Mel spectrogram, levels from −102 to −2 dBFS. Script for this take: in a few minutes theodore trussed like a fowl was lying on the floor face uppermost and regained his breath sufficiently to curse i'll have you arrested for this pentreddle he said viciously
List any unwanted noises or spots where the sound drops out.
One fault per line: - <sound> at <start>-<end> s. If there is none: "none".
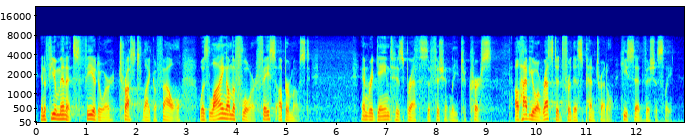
none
